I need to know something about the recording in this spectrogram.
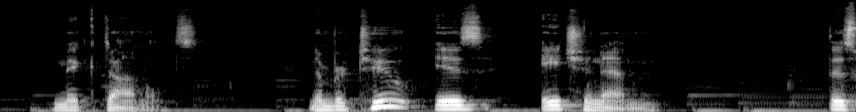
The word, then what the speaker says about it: McDonald's: I've heard this pronounced in a different way in Russian and also in Italian. So, the American way is McDonald's.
